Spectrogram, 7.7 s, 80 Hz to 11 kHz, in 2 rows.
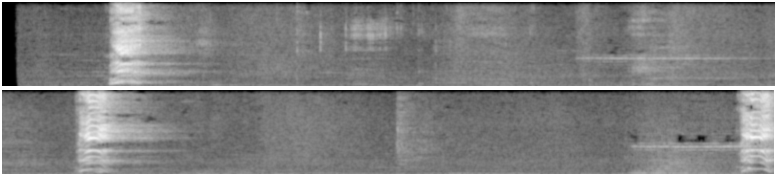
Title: natural hichki hiccups (1)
